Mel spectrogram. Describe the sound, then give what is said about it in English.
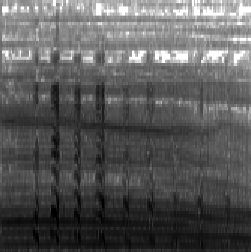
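A steady voiced drone, a person imitating the giant pig creature from Star Wars drinking out of a trough, broken by a quick run of rhythmic gulping pulses that slow and fade toward the end. “And with me is the co-host, the giant pig animal drinking out of the trough,”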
